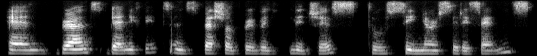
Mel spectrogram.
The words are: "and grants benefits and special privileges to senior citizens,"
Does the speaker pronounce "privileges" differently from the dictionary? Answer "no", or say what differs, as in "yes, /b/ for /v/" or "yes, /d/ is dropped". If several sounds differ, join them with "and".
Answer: yes, /s/ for /z/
